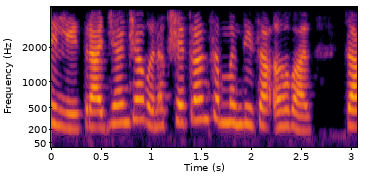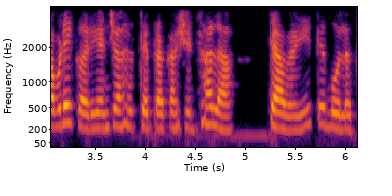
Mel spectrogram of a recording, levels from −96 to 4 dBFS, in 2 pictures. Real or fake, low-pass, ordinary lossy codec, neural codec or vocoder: fake; 3.6 kHz; none; vocoder, 44.1 kHz, 128 mel bands, Pupu-Vocoder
